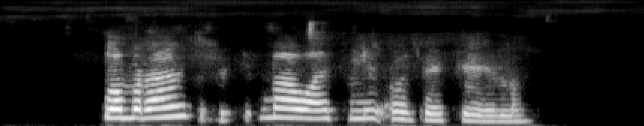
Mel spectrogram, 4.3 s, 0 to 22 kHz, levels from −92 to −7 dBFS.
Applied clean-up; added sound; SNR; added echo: neural mask model Resemble Enhance denoiser.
